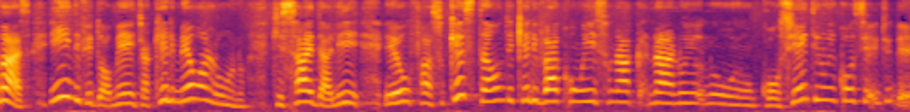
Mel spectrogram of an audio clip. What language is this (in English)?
Portuguese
